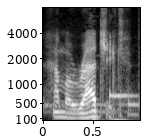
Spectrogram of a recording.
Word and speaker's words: hemorrhagic: up their whole pores hammer how do you pronounce it let's see him check hemorrhagic hemorrhagic that's how you pronounce it okay so basically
